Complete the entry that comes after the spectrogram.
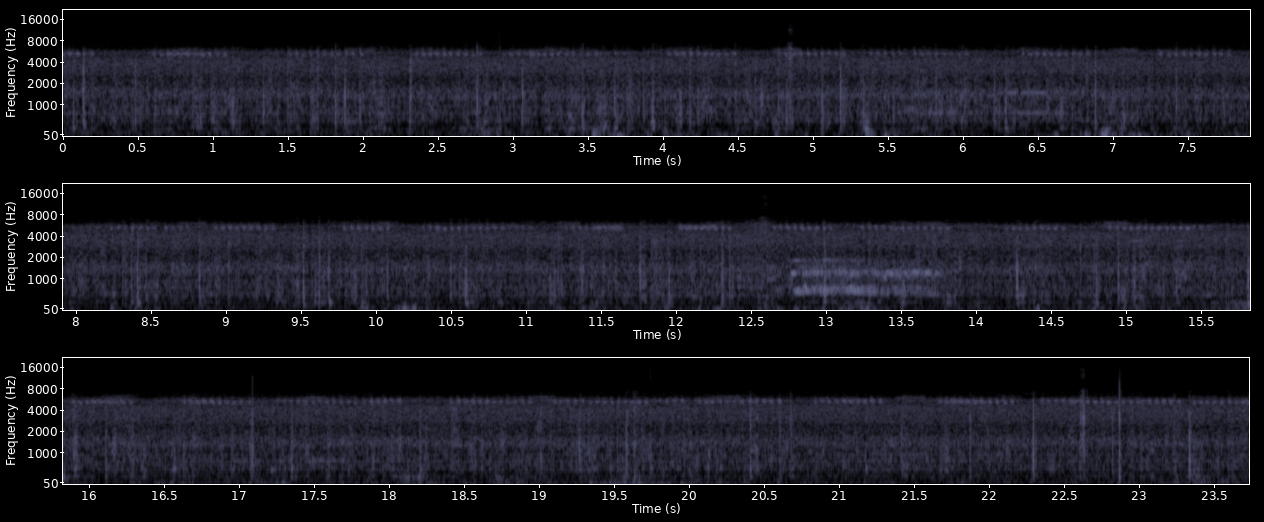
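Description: Faint outdoor ambience: a steady hiss of light rain, with an insect trilling in short, evenly spaced pulses throughout. A brief call sounds about halfway through.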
